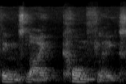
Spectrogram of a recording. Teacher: So he pronounces two C sounds, but the first one is unreleased. He doesn't release the air at the end of it.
